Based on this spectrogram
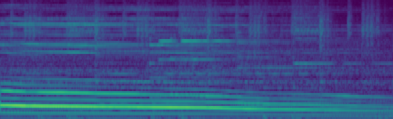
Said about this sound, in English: Or maybe it's more of an echoey scream. It's hard to say.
